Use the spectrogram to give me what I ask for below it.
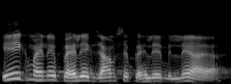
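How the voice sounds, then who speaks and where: A man's voice: fairly high pitch, animated, moderate pace, darkish tone, highs cut off. A man giving a motivational seminar talk as an exam coach, telling stories and mixing English phrases into his Hindi. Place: lecture hall. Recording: long hall reverb.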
